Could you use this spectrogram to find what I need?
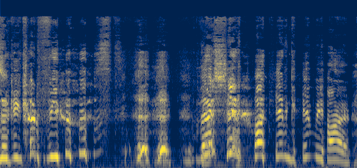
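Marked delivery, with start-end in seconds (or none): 1.7-2.6 a high, real laugh bubbling out; burst of high laughter. Real, not acted. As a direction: crack up at the joke. Laughing at Reedus joke.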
